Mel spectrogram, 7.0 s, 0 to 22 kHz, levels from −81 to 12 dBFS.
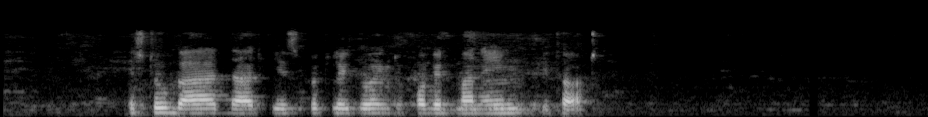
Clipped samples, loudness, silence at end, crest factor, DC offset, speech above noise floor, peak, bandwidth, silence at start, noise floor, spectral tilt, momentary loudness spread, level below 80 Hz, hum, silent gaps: under 0.1%; -17 LUFS; 2.6 s; 16 dB; under 0.1%; 49 dB; -2 dBFS; 7.4 kHz; 0.95 s; -65 dBFS; -7.5 dB/octave; 13 LU; -64 dBFS; none; none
